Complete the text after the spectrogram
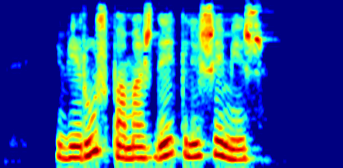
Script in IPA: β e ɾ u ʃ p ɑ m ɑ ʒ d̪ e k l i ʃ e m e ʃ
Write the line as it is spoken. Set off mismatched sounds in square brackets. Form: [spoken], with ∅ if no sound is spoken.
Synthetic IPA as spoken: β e ɾ u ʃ p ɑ m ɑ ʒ d̪ e k l i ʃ e m e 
